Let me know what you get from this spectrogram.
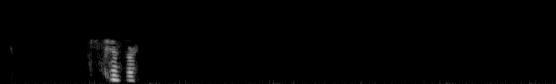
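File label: scanner, Phoenix Police Department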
